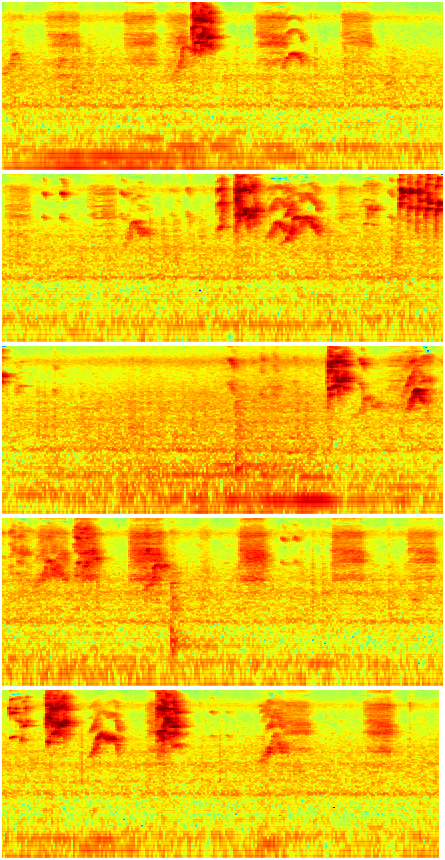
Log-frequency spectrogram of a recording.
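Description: Caged pet birds in an aviary calling: scattered short, sharp chirps and squawks, some coming in quick runs of two or three.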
